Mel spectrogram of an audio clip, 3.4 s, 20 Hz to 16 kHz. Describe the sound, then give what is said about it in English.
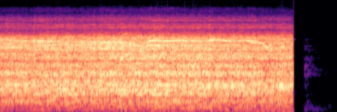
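The crowd at a Red Sox versus Cincinnati baseball game roars after the Red Sox tie the score 6–6 in the bottom of the eighth inning, one loud, steady wall of hiss-like noise that holds for about three seconds, then cuts off abruptly to silence. “Listen to that crowd.”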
